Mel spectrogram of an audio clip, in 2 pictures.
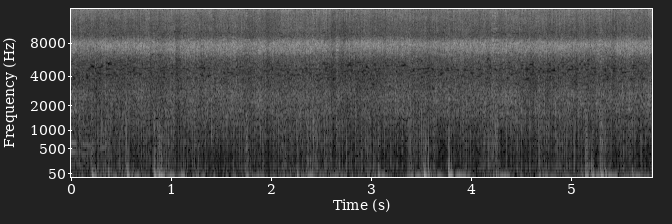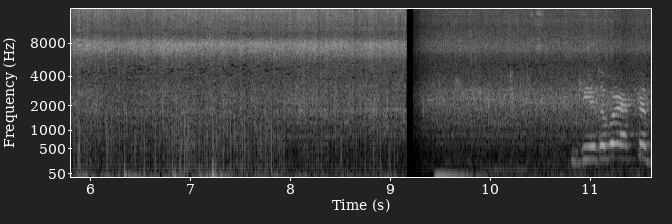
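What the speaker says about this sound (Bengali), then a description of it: "এবার সব সবজিগুলো একটু ভাজা ভাজা করে নেব।" Carrot, pumpkin, potato and flat beans are frying in hot oil in a wok, giving a loud continuous sizzle with crackling pops that cuts off abruptly near the end before a brief stir.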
